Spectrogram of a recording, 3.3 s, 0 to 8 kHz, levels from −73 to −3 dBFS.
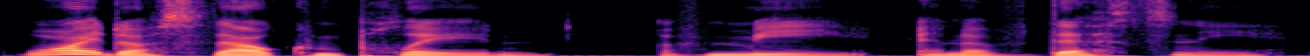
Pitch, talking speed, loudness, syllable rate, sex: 175 Hz, 165 wpm, -18 LUFS, 4.2 syllables/s, female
